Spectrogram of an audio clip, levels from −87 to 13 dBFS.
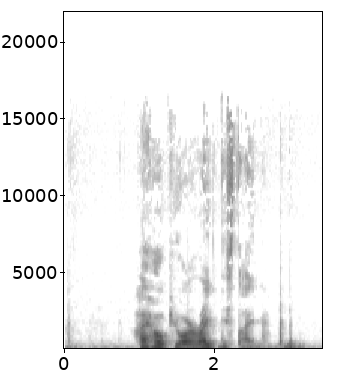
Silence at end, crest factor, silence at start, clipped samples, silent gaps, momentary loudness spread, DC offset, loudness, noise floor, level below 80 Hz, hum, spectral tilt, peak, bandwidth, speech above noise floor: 0.25 s; 20 dB; 0.05 s; under 0.1%; none; 19 LU; under 0.1%; -22 LUFS; -57 dBFS; -54 dBFS; none; -7.5 dB/octave; -4 dBFS; 16.5 kHz; 35 dB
